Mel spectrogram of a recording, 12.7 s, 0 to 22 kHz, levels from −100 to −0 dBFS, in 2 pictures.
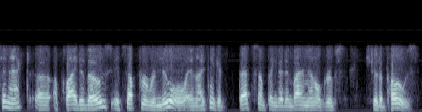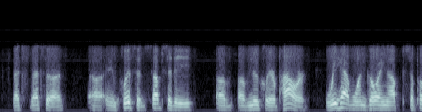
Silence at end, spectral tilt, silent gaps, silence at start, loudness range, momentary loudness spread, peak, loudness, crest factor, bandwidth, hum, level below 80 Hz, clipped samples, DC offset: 0 s; -10.5 dB/octave; none; 0.05 s; 3 LU; 10 LU; -8 dBFS; -24 LUFS; 16 dB; 4.3 kHz; none; -66 dBFS; under 0.1%; under 0.1%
